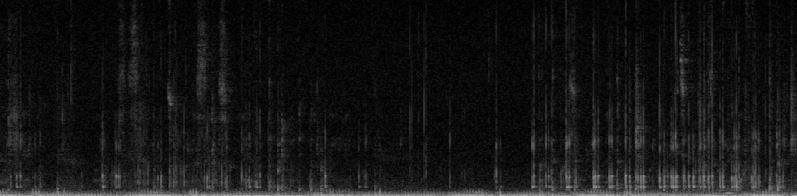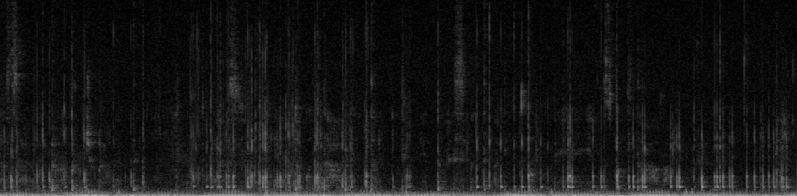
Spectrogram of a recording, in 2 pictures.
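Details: Doroti, a female pet cat, purring indoors during a relaxing whisper recording: a steady, low, pulsing rumble runs throughout, overlaid by soft human whispering and light clicking sounds.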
